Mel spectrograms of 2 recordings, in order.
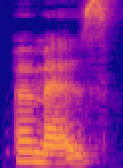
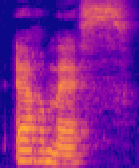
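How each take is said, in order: First: It is said with a British pronunciation, no R. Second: It is said with a French pronunciation. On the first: "In British English, it's Hermès" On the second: "In French, this is pronounced Hermès"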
